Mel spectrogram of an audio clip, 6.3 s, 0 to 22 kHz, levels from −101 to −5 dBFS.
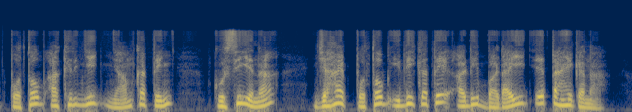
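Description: Throughout the speech, the sound is grainy and rough, with nothing above 8.2 kHz. This is likely Opus compression in its music (CELT) mode, at a rate that fits around 16 kbps. Bands short of bits are refilled with folded or noise content.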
